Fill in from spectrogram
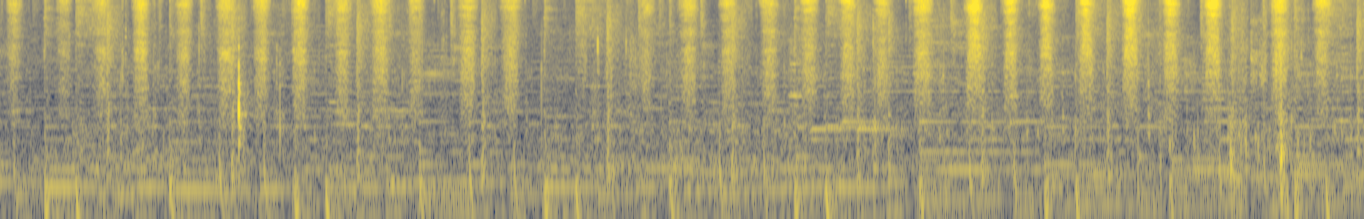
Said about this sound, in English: And here I've got an organic insecticide, so that's not going to harm the environment. But I need to really spray it thickly to get the mealybug completely covered. And you need to spray all parts of the plant.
